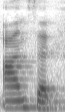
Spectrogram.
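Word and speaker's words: answer: pronounce करते हैं व लेकिन देखिए यहां पे व का आंसर में देखिए व का साउंड कहीं पे भी नहीं आ रहा है मतलब कि डब्लू लेटर साइलेंट है आंसर इसको हम प्रोनाउंस करते हैं आंसर अगर व को यहां प प्रोनाउंस कर देंगे तो ये हो जाएगा आंसर तो व का साउंड नहीं आ रहा है ये होता है आंसर मतलब उत्तर अगला वर्ड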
